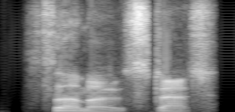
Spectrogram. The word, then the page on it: thermostat: British English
